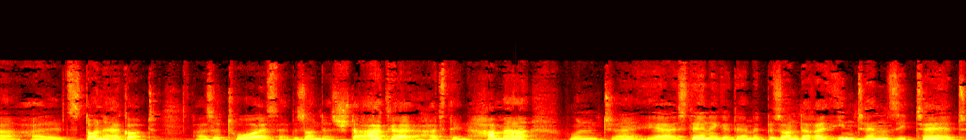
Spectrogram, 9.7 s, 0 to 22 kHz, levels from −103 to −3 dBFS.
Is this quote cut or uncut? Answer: uncut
